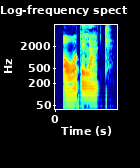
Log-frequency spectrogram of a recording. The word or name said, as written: overbelagt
